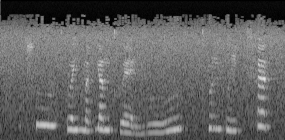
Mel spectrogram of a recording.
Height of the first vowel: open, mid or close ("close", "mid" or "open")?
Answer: close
